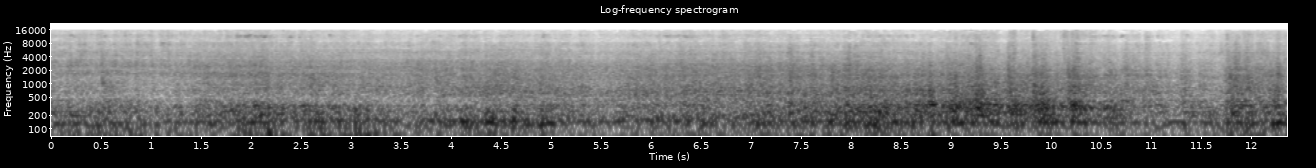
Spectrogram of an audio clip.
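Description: Children's roller coaster train rumbling along its steel track, growing louder as it comes into the station, with a few clacks near the end.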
